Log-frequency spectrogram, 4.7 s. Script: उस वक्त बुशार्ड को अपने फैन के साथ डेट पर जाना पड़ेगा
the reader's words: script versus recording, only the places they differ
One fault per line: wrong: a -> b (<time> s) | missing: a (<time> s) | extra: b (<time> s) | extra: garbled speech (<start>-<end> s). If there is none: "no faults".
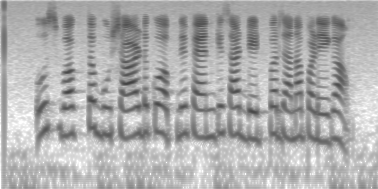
no faults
